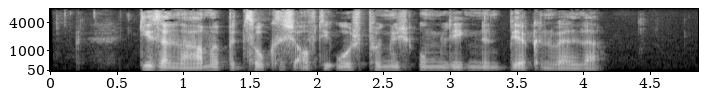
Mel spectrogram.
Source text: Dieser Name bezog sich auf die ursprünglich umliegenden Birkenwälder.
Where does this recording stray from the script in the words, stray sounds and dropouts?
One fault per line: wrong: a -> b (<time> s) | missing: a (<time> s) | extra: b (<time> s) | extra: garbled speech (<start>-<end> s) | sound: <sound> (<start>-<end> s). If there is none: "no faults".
no faults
